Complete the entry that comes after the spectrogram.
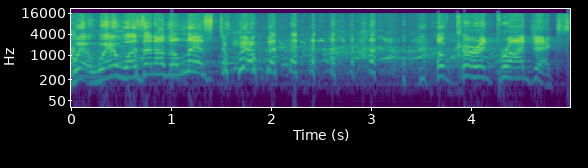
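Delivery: high, incredulous question breaking into laughter; laughing tease. Real, not acted. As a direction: tease through helpless laughter. Teasing colleague about wedding announcement.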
